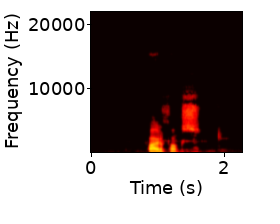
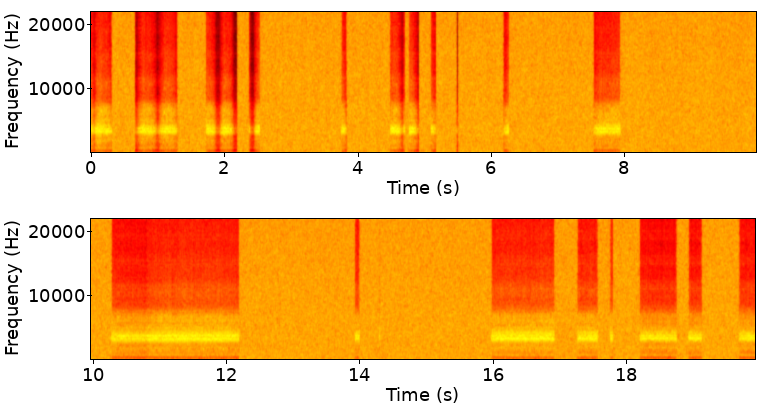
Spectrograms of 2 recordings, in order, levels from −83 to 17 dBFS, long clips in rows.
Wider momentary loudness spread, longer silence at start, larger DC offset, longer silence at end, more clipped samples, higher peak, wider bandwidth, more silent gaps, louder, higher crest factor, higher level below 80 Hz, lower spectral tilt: first, 14 LU vs 1 LU; first, 0.85 s vs 0 s; neither; first, 0.7 s vs 0 s; second, under 0.1% vs 3%; about the same, -2 dBFS vs 0 dBFS; second, 9.4 kHz vs over 20 kHz; neither; second, -20 LUFS vs -2 LUFS; first, 22 dB vs 6 dB; second, -66 dBFS vs -32 dBFS; first, -4 dB/octave vs 0.5 dB/octave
